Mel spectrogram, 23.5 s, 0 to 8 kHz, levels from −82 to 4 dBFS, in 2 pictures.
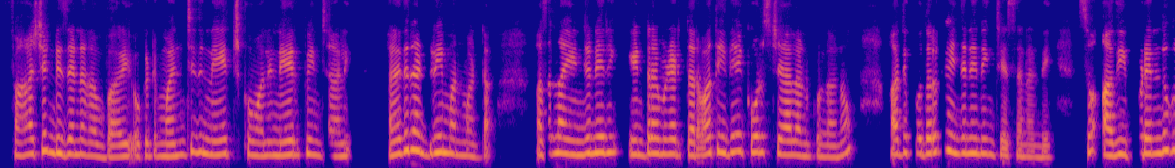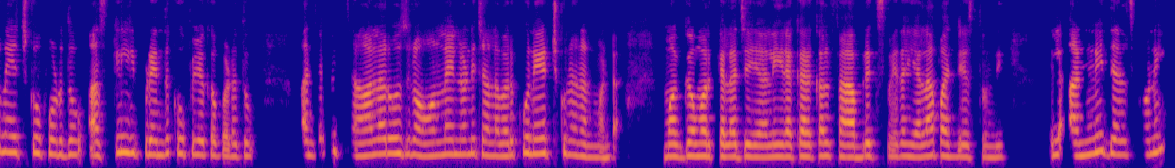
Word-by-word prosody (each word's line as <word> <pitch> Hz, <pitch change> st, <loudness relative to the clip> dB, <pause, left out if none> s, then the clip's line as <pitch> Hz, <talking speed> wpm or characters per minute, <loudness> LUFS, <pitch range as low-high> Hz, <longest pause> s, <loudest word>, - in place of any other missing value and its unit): Fashion 260 Hz, +5 st, 0 dB
designer 255 Hz, -3 st, +1 dB
అవ్వాలి, 210 Hz, +1 st, -1 dB
ఒకటి 225 Hz, +1 st, -6 dB
మంచిది 245 Hz, +6 st, -1 dB
నేర్చుకోవాలి, 245 Hz, -2 st, -2 dB
నేర్పించాలి 240 Hz, -3 st, -2 dB, 0.4 s
అనేది 260 Hz, +7 st, +3 dB
నా 330 Hz, -, +8 dB
డ్రీమ్ 285 Hz, 0 st, +3 dB
అనమాట. 225 Hz, -4 st, -6 dB, 0.6 s
అసలు 280 Hz, +3 st, -5 dB
నా 275 Hz, -, +5 dB
ఇంజనీరింగ్ 280 Hz, +3 st, +2 dB, 0.2 s
ఇంటర్మీడియట్ 260 Hz, 0 st, +1 dB
తర్వాత 265 Hz, +4 st, +2 dB
ఇదే 290 Hz, +2 st, 0 dB
కోర్స్ 290 Hz, 0 st, 0 dB
చేయాలనుకున్నాను. 235 Hz, -2 st, -1 dB, 0.5 s
అది 270 Hz, +2 st, 0 dB
కుదరక 270 Hz, +3 st, 0 dB
ఇంజనీరింగ్ 270 Hz, -2 st, 0 dB
చేశానండి. 105 Hz, -3 st, -5 dB, 0.4 s
సో -, -, -4 dB, 0.2 s
అది 235 Hz, +2 st, +2 dB
ఇప్పుడెందుకు 270 Hz, +6 st, +1 dB
నేర్చుకోకూడదు 270 Hz, -4 st, -2 dB, 0.2 s
ఆ -, -, +5 dB
స్కిల్ 285 Hz, 0 st, +1 dB
ఇప్పుడెందుకు 255 Hz, +1 st, -1 dB
ఉపయోగపడదు 235 Hz, -3 st, -3 dB, 0.6 s
అని 240 Hz, -, -3 dB
చెప్పి 300 Hz, +4 st, -9 dB, 0.2 s
చాలా 235 Hz, +3 st, +3 dB
రోజులు 255 Hz, -2 st, +1 dB
ఆన్‌లైన్‌లోనే 255 Hz, +2 st, 0 dB
చాలా 230 Hz, -1 st, 0 dB
వరకు 245 Hz, +4 st, 0 dB
నేర్చుకున్నాననమాట. 240 Hz, -7 st, -1 dB, 0.6 s
మగ్గం 220 Hz, +1 st, +4 dB
వర్క్ 220 Hz, 0 st, +2 dB
ఎలా 215 Hz, +1 st, +3 dB
చేయాలి, 210 Hz, 0 st, +1 dB
రకరకాల 220 Hz, +1 st, +2 dB
ఫ్యాబ్రిక్స్ 210 Hz, +2 st, +5 dB
మీద 220 Hz, +1 st, -3 dB, 0.2 s
ఎలా 220 Hz, +2 st, +3 dB
పనిచేస్తుంది, 205 Hz, -2 st, -4 dB, 0.5 s
ఇలా 255 Hz, -, -1 dB
అన్నీ 250 Hz, +6 st, +1 dB
తెలుసుకొని 250 Hz, +4 st, -2 dB
245 Hz, 130 wpm, -23 LUFS, 225-270 Hz, 0.6 s, నా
